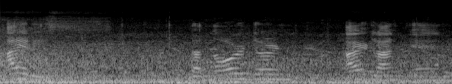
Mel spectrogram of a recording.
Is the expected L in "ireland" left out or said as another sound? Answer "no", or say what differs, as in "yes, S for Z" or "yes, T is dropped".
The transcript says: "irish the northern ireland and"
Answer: no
